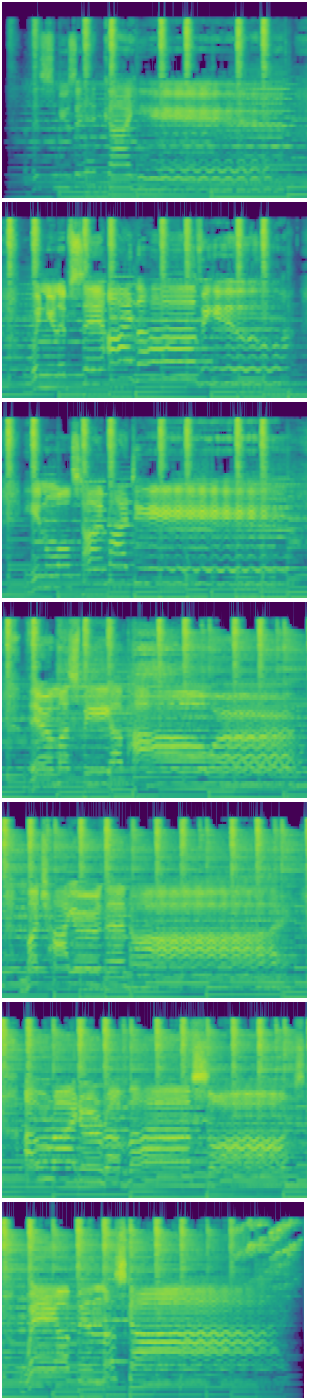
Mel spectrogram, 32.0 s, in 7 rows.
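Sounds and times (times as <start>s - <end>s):
waltz music: 0.1s - 31.9s.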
